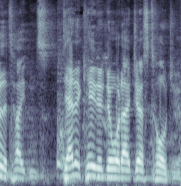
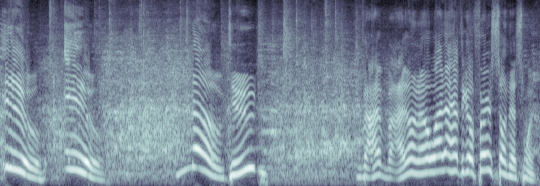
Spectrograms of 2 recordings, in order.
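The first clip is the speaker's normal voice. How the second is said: higher, grossed-out protest; disgusted congressmen; 8 semitones higher, slower than usual. Pretend. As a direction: recoil in disgust, laughing. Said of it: "everyone's like".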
